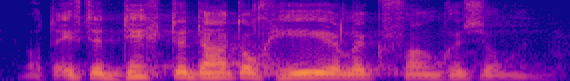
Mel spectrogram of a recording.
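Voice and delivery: ordinary talk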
